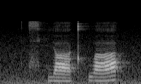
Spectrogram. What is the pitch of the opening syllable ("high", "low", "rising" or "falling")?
low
